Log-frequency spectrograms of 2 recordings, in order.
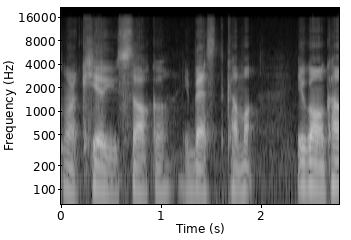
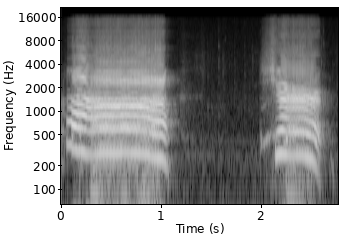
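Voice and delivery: very high shrieking laugh-scream; screaming at a spider; 12 semitones higher, 7 dB louder than usual. Real, not acted. Spider attack in game.

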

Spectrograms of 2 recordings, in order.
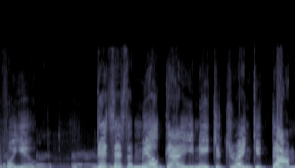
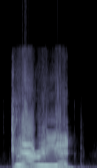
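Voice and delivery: high, loud squealed order; frantic yell; 10 semitones higher, 7 dB louder than usual. Real, not acted. Player trying to get the cookie moved, frantic high yell. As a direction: cry it out in frustration.

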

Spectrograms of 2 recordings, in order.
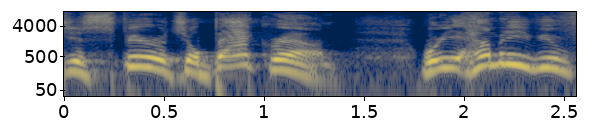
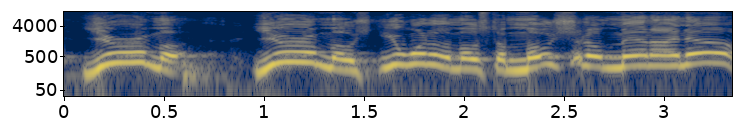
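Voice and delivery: imitating an indignant wife, pitched up high; higher, insistent retort with stammered false starts; raised voice; 7 semitones higher than usual. Wife turns the charge on her husband, in a raised voice. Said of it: "she raised her voice a little bit".

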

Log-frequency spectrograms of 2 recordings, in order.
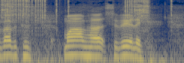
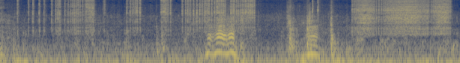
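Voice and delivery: breathless laugh; 4 semitones higher, 5 dB quieter than usual. Real, not acted. During the fight.

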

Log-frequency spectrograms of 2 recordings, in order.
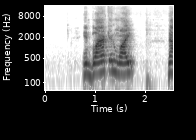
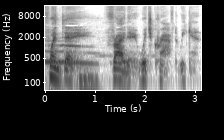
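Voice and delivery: breathy whispered spooky ghost; slow eerie ghostly whisper; 5 semitones lower, 4 dB quieter, slower than usual. Pretend. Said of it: "do I have the ghost voice?".

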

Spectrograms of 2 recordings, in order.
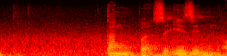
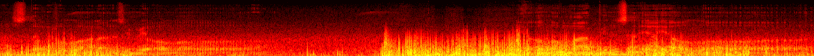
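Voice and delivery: husky, breaking plea for forgiveness; acted tearful istighfar. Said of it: "Dia istighfar".

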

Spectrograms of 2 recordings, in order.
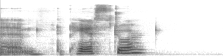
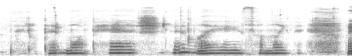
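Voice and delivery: whispering; 3 semitones higher, 9 dB quieter than usual. Real, not acted. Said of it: "I'm talking so quietly".

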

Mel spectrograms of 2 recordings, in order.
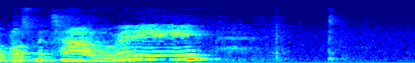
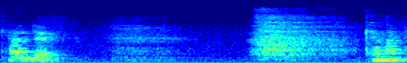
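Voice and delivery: quiet; 3 semitones lower, 13 dB quieter, faster than usual. Real, not acted. Self-doubt after sets.

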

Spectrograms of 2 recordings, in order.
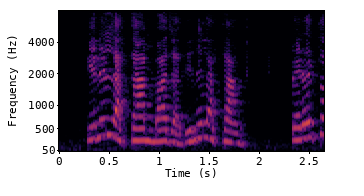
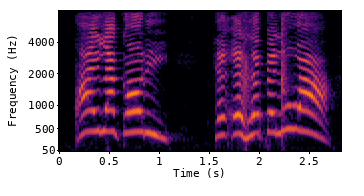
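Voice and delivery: loud, laughing call-out of a viewer's name; excited shout; 5 semitones higher, 12 dB louder than usual. Real, not acted. Calling out to the live viewers, loud.

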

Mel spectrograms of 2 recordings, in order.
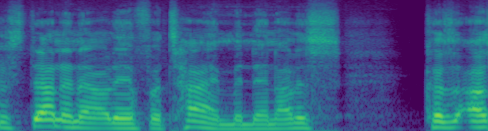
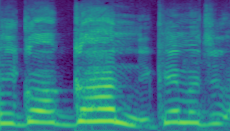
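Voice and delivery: mock yell; 10 semitones higher than usual. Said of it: "He said".

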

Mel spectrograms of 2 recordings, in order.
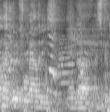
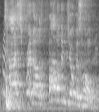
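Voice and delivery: laughing, then louder and higher to a shout; laughing preacher building to a shout; 10 semitones higher, 9 dB louder than usual. Acted. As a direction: joke with them, then build to a loud, higher call. Laughing, rising to full-force preaching.

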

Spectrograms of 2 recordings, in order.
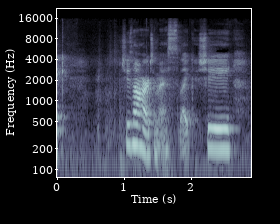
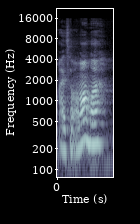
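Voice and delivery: normal talking voice

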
